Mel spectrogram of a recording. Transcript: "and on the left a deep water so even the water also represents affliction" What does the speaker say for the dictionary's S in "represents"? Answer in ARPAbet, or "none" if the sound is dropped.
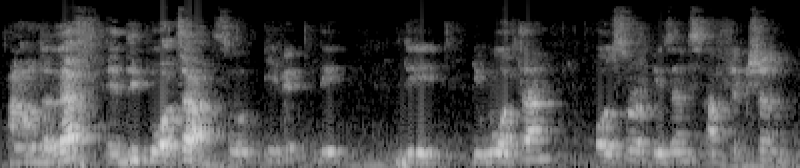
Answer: S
